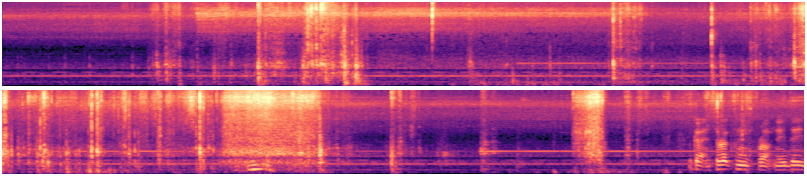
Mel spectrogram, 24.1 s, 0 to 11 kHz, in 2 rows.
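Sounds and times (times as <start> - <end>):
faint steady hum: 0.0 - 24.0
cardboard rustling and scraping: 2.1 - 5.5, 9.1 - 9.8, 10.6 - 19.5, 20.6 - 23.5.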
